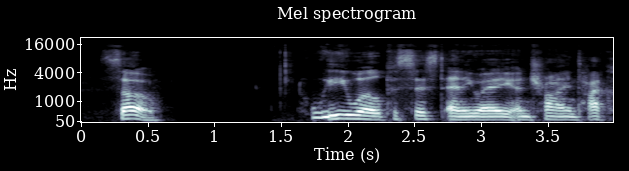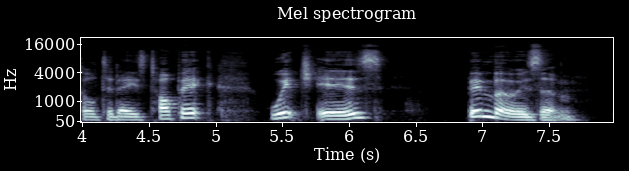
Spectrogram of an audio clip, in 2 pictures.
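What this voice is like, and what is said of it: Sick voice with a heavy cold. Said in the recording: “this is a very ill edition... That's why my voice sounds like it does... a very bad cold”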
